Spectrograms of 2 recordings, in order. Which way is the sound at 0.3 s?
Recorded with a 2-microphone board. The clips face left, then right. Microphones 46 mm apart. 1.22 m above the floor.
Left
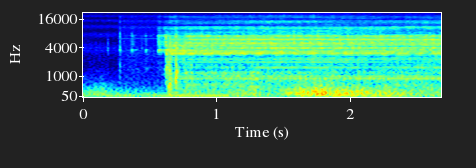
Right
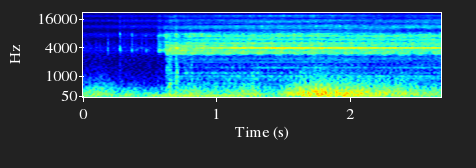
75° left (ahead or behind).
